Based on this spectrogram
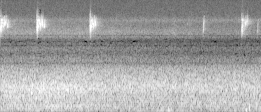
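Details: A single bushtit at Gas Works Park calls in quick, irregular bursts: five or six thin, piercing high chips within three seconds, set against constant low rumbling background noise.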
